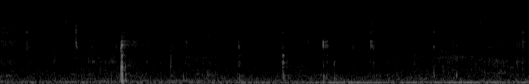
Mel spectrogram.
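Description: A person chewing a mouthful of steak sandwich, with faint soft mouth clicks and one sharper click about a second in, over a steady low hum.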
